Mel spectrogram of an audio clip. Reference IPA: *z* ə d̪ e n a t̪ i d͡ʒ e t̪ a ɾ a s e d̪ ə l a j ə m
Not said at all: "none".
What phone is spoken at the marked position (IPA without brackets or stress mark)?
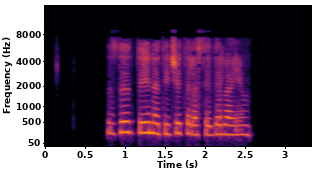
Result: z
